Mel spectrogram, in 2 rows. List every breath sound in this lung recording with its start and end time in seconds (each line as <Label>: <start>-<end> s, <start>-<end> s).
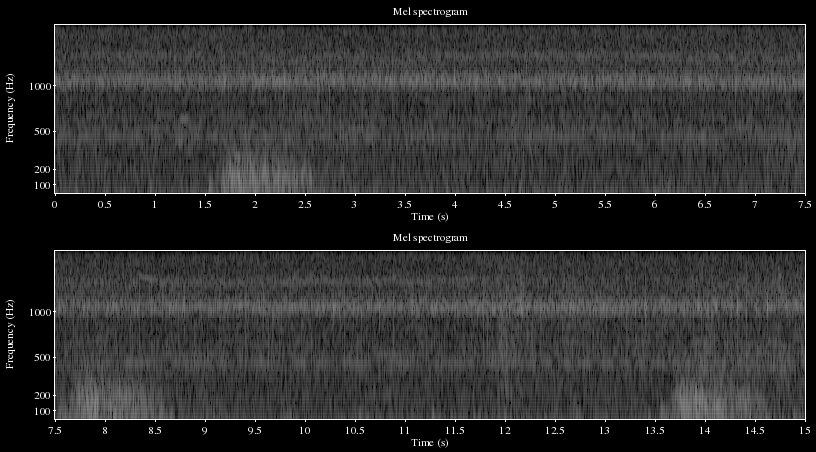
Inhalation: 1.59-2.74 s, 7.53-8.69 s, 13.64-14.79 s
